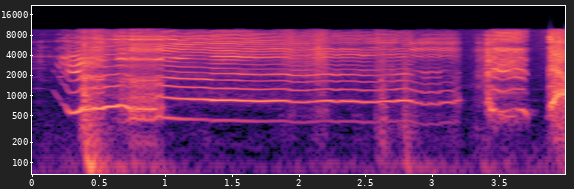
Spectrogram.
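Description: A girl's voice wailing in anguish: one long cry that falls in pitch at first and is then held steady for about two seconds, followed by a short sob near the end.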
